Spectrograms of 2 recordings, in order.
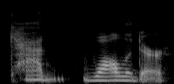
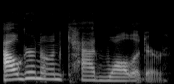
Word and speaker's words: Algernon Cadwallader: Cad Wallader. Cad Wallader. Algarnon Cadwalader, I think is actually how you pronounce it.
